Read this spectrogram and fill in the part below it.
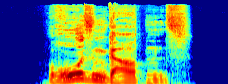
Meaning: genitive of Rosengarten
- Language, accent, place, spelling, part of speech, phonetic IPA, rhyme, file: German, Germany, Berlin, Rosengartens, noun, [ˈʁoːzn̩ˌɡaʁtn̩s], -oːzn̩ɡaʁtn̩s, De-Rosengartens.ogg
